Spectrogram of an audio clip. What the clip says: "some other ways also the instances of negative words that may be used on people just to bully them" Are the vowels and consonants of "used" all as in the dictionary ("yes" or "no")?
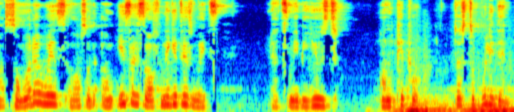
yes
